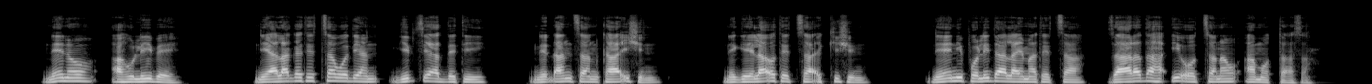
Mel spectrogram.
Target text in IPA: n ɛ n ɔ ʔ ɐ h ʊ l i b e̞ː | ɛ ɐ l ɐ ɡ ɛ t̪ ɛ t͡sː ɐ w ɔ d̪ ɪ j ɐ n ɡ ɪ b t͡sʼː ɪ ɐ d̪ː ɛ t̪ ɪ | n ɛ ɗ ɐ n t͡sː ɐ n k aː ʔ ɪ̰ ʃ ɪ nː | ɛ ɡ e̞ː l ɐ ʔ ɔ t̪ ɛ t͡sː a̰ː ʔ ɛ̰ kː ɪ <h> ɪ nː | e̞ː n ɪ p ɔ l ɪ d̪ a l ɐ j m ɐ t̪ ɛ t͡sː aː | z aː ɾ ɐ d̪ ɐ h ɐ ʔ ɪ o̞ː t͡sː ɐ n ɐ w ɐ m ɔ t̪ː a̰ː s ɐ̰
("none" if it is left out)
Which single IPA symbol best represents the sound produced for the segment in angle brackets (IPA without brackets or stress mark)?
ʃ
